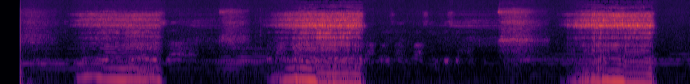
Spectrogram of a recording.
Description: Our mini pig "Kinkku" snores when she sleeps.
